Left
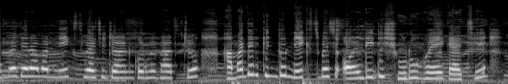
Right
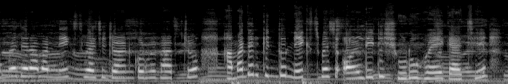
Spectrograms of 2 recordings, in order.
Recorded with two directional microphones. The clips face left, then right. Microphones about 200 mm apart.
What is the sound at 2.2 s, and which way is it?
A woman's voice, 45° left (ahead or behind).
